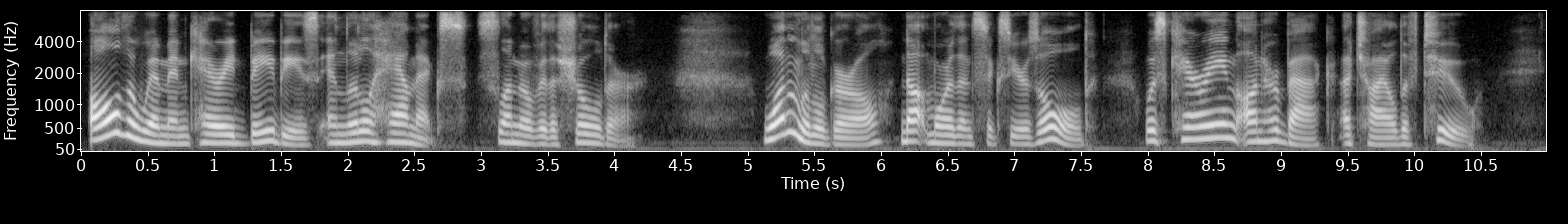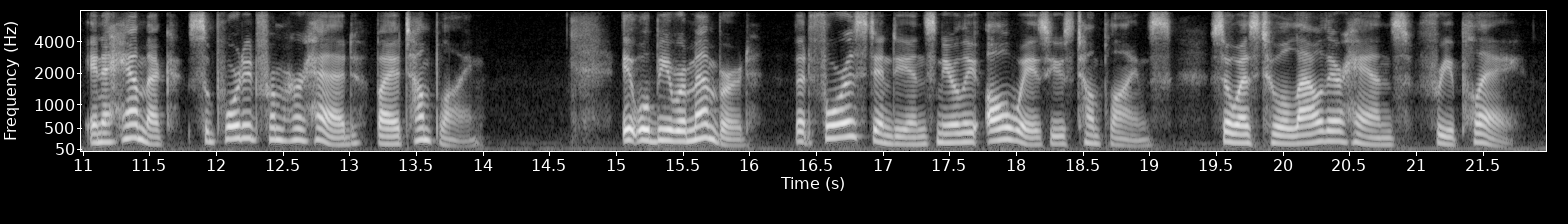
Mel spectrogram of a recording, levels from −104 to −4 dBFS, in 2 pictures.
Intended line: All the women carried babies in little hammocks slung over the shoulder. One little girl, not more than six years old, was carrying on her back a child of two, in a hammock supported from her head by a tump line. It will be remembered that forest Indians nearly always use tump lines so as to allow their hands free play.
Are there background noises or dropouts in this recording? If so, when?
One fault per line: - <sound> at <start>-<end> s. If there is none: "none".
none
